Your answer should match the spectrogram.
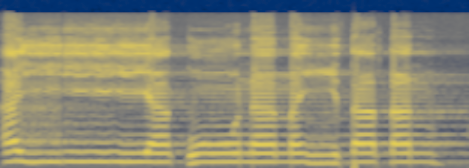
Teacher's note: illa ay. Nun sukun bertemu ya idgham bigunah, masuk dengan mendengung, masuk pada huruf ya dan mendengung selama 3 harakat.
